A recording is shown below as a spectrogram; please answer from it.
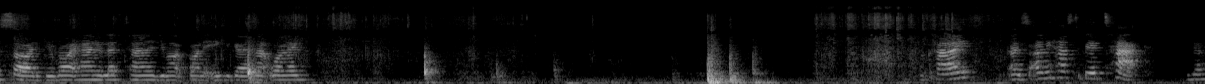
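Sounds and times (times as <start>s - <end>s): crisp packets rustling: 0.0s - 5.4s, 8.1s - 10.3s.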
